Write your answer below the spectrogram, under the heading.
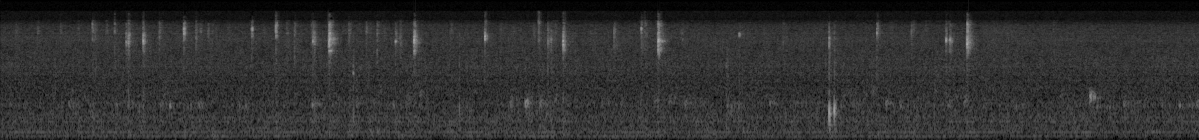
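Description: Faint, irregular clicking of keys and a mouse as a post is typed up, a few clicks a second at most, with one slightly louder click about eight seconds in, over quiet room tone.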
